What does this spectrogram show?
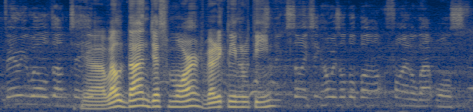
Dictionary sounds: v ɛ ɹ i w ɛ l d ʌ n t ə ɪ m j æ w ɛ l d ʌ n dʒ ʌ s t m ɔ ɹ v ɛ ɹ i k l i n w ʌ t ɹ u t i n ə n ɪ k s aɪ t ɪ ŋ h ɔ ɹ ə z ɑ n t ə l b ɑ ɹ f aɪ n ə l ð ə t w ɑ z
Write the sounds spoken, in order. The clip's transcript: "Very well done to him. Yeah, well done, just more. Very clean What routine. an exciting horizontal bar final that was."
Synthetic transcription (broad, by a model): v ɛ ɹ i w ɛ l d ʌ n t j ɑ w ɛ l d ʌ n dʒ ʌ s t m ɔ ɹ v ɛ ɹ i k l i n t ɹ u t i n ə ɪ k s aɪ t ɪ ŋ h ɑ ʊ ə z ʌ l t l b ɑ f aɪ n ə l ð ə t w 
